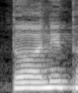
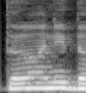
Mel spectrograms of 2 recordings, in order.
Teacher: त आणि थ हे कठोर व्यंजने दिले आहेत द आणि ध हे मृदू व्यंजने दिले आहेत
